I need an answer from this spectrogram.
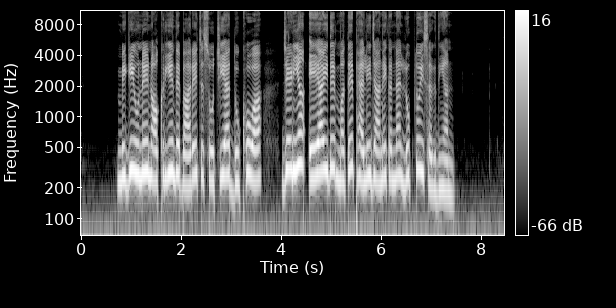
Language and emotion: Dogri, sad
